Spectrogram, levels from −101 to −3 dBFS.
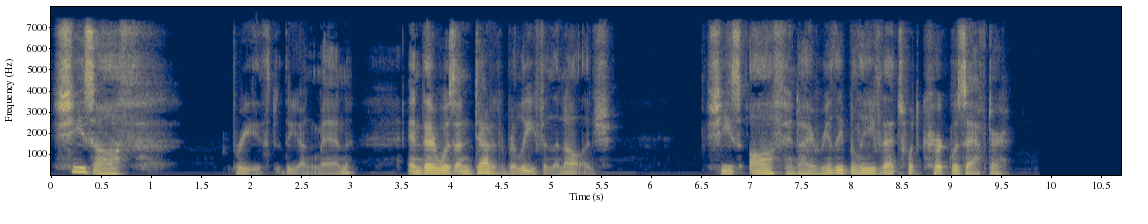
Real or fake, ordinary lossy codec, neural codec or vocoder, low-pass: real; AAC, 48 kbps; none; 7.2 kHz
